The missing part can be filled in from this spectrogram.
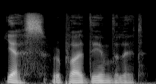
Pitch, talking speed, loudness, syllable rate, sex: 85 Hz, 155 wpm, -21 LUFS, 5.1 syllables/s, male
